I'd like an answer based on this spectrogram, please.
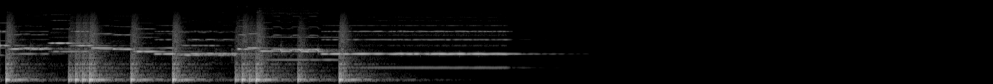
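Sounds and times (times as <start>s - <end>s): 
march music: 0.0s - 4.3s.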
